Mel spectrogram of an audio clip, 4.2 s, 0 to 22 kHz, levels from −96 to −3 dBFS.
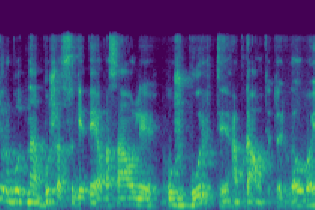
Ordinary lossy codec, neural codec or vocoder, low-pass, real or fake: Opus, 64 kbps; none; 10.8 kHz; real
